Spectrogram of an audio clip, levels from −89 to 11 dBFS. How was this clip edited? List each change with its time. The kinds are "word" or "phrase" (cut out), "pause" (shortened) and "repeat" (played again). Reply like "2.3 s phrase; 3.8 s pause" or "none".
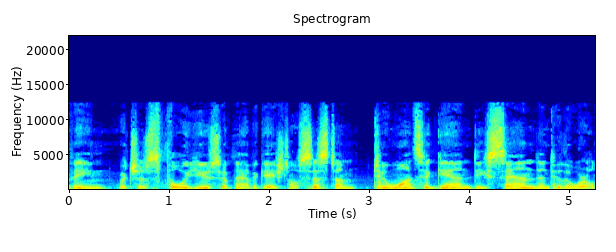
1.6 s word; 3.0 s pause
